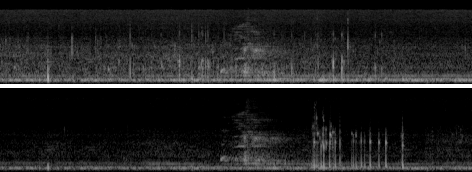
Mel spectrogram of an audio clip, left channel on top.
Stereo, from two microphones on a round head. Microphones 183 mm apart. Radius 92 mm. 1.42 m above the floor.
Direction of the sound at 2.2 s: 10° left (ahead or behind).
